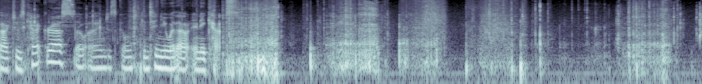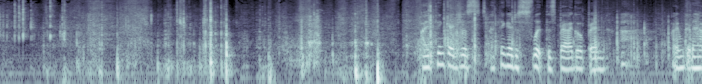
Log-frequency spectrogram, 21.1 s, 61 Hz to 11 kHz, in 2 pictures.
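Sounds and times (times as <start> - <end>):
cardboard box scraping and rustling: 3.4 - 7.8, 14.4 - 17.9.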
